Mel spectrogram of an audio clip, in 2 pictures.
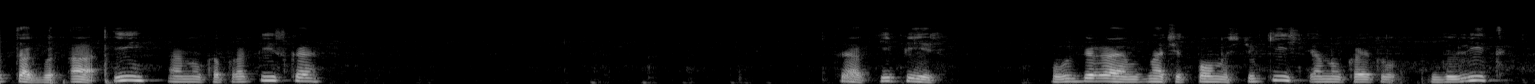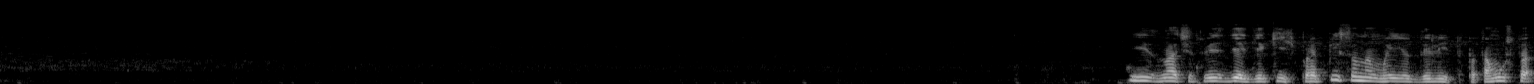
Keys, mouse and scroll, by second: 0.6 a, 1.2 i, 2.4-5.8 drag, 7.5-8.3 middle drag, 9.1 click, 10.3-10.9 drag, 12.6-13.1 drag, 14.1 Delete, 15.4-25.7 drag, 27.4-27.9 drag, 28.6 Delete.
